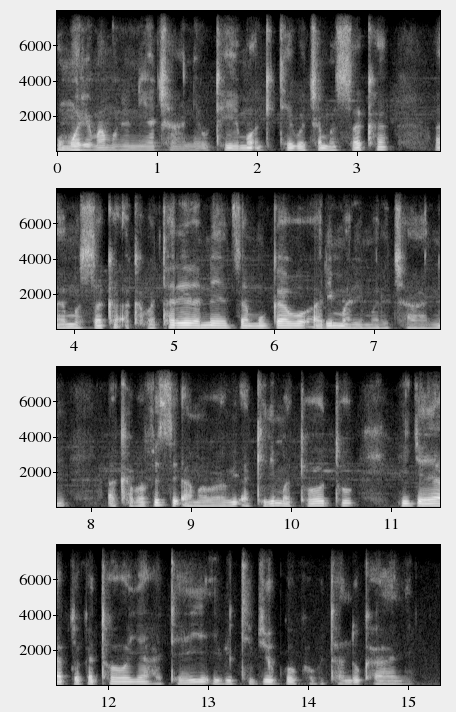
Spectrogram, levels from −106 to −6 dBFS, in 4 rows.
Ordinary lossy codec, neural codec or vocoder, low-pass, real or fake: Opus, 32 kbps; none; 7.2 kHz; real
